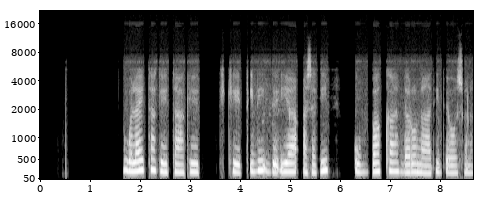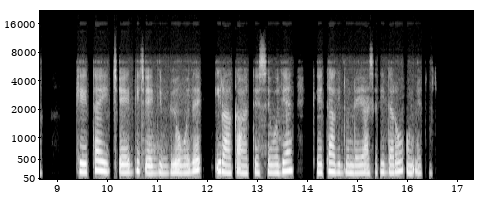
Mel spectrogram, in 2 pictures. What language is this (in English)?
Wolaytta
